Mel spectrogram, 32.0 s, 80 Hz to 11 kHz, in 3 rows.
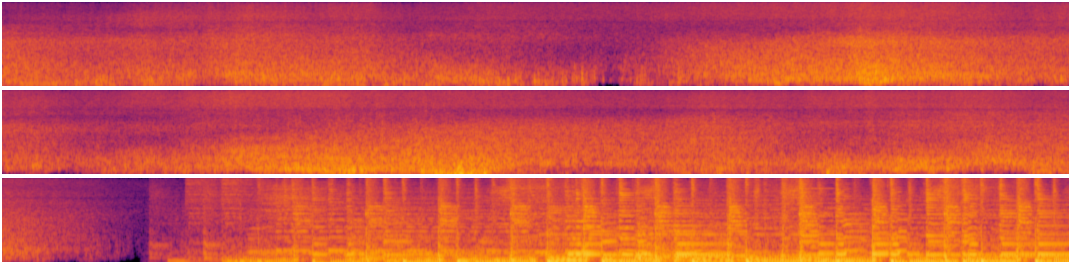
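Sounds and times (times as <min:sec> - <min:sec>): wind gusting over microphone: 0:00.0 - 0:01.9, 0:02.7 - 0:06.9, 0:13.4 - 0:16.0
low wind buffet: 0:13.9 - 0:15.6, 0:23.8 - 0:32.0
song with guitar: 0:22.8 - 0:32.0.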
